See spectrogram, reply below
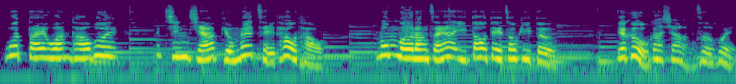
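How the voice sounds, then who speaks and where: A man's voice: very high voice, animated, moderate pace, music in the background. A man with a Taiwanese accent playing a guileless, talkative young army conscript in a radio drama. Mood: matter-of-fact.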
